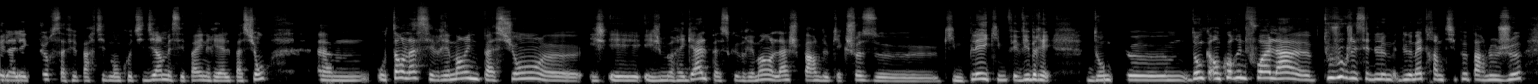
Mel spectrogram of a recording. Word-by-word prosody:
et - - +1
la 195 -2 -1
lecture 190 +5 -3
ça 180 - -6
fait 185 +2 -8
partie 175 +3 -8
de 185 - -6
mon 175 -1 -3
quotidien, 190 +3 -1
mais 220 -1 +1
c'est 180 -2 -4
pas 190 +1 -3
une 190 -2 -2
réelle 175 -1 -1
passion. 205 +10 -1 0.5
Hem, 185 -2 -2
autant 225 +8 +2
là 290 0 +3
c'est 245 -7 -3
vraiment 220 +7 +1
une 270 -3 +5
passion, 255 +5 0
heu 180 -4 -2
et 180 - -6
je 175 - -2
et 185 -1 +1
et - - -1
je 175 - -2
me 190 - -2
régale 240 +10 0
parce 175 -3 -7
que 195 - -8
vraiment 185 +6 -1
là 205 +1 0
je 210 - -4
parle 190 -1 +1
de 175 - -2
quelque 165 -1 -11
chose, 195 -4 -2
heu, 150 -2 -5
qui 170 +3 -5
me 165 - -2
plaît 245 - +3
et - - +2
qui 215 -3 -6
me 200 - -4
fait 195 - -2
vibrer. 225 +1 +3 0.3
Donc 200 +2 -1
hem, 195 -1 +2
donc 285 +1 +3
encore 285 +3 +2
une 300 - +6
fois 295 +2 +4
là, 270 -5 +5
heu 205 - -4
p 200 - -22
toujours 315 +1 +6
j'essaie 270 -3 -1
de 230 - -2
le 240 - +2
m 225 - -2
de 215 - -3
le 225 - +4
mettre 250 0 0
un 220 - 0
petit 215 +1 -7
peu 250 +2 -4
par 220 -3 -1
le 210 +1 +1
jeu, 235 +7 +1
200 Hz, 275 wpm, -23 LUFS, 185-240 Hz, 0.5 s, une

